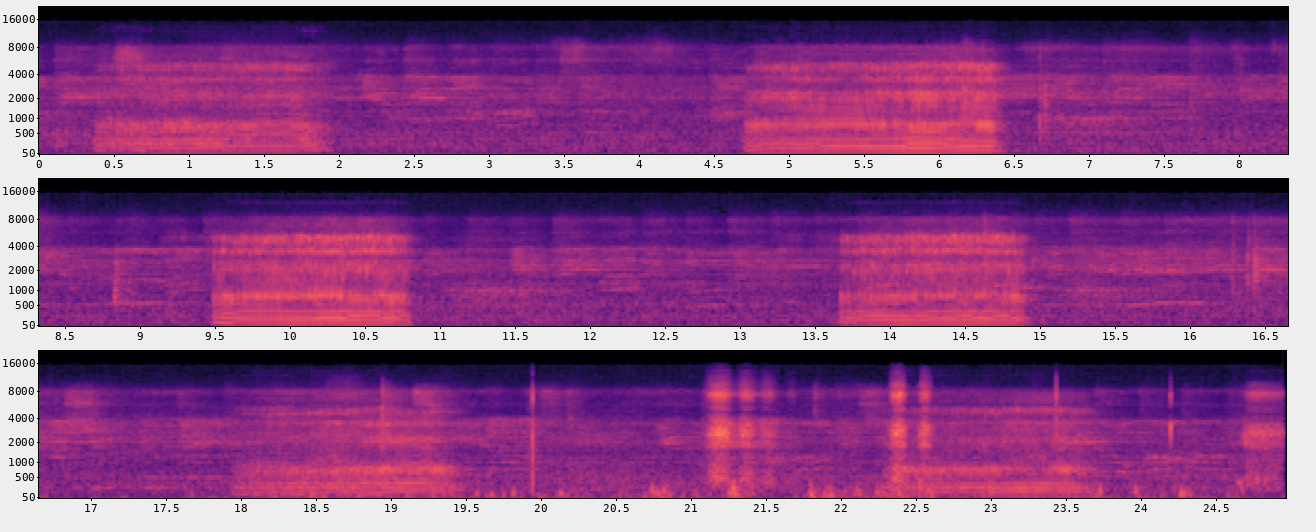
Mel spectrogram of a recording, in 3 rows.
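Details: Loud, rumbling snores from a sleeping father, recurring about every four seconds, roughly 14 breaths a minute, audible across the house.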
